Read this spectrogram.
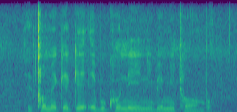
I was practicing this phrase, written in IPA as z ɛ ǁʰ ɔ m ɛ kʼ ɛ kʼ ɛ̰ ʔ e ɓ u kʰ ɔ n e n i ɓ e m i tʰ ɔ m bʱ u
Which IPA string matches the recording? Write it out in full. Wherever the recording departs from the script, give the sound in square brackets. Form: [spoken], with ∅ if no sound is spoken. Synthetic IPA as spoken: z [i] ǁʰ ɔ m ɛ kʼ ɛ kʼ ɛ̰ ʔ e ɓ u kʰ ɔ n e n i ɓ e m i tʰ [ɔː] m bʱ [ɔ]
